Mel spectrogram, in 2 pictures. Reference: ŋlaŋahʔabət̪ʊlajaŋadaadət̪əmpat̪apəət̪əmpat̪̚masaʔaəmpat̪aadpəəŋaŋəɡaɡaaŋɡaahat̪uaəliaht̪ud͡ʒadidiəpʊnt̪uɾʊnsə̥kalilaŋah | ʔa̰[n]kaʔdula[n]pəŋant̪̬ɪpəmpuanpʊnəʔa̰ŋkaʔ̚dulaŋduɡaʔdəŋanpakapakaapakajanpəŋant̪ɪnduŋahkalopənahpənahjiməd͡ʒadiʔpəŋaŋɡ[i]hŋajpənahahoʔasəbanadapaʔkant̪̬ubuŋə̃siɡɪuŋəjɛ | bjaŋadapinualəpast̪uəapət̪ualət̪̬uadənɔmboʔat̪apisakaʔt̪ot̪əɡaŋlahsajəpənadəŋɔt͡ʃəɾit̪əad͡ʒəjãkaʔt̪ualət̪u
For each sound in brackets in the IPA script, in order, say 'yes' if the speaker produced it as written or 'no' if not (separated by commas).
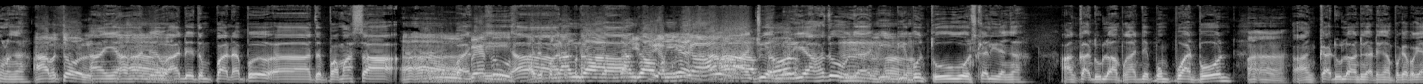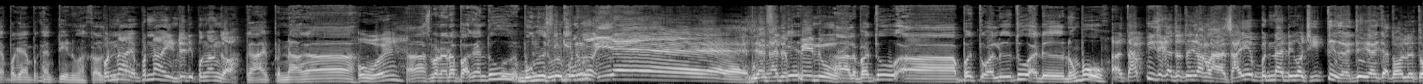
no, no, no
